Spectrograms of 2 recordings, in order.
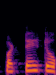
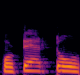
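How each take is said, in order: First: The first syllable sounds like 'puh'. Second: The first syllable sounds like 'po'. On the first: This is how people say it here. "ते पटेटो करतात" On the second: This is how it was said back home. "पोटॅटो म्हणायचो आम्ही"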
